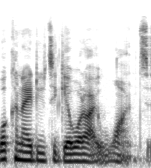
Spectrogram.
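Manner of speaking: ordinary talk, nothing marked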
